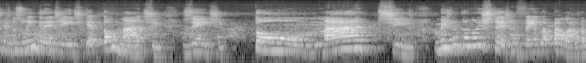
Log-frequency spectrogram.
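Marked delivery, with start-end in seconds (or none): 3.4-5.5 to-ma-te in three long, separate beats; split into syllables. Shown as a demonstration. Teacher showing three syllables in tomate, stretched out. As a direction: sound out tomate slowly, syllable by syllable. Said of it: "Eu abro minha boca três vezes pra pronunciar".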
